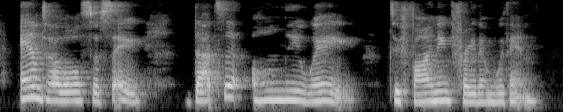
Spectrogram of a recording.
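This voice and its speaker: A woman speaks at a fairly slow pace with a medium pitch and fairly even intonation. Her voice is somewhat breathy. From Dominican Republic. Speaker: leadership and embodiment coach. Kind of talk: interview conversation.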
